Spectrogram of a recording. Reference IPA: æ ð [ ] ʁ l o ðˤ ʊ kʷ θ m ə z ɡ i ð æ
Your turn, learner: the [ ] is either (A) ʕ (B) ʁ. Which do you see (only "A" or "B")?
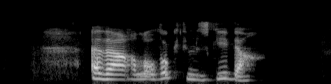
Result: A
